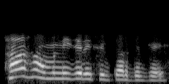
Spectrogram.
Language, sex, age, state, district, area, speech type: Odia, female, 18-30, Odisha, Ganjam, urban, conversation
